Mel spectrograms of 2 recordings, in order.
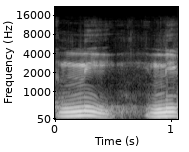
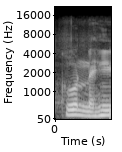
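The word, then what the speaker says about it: knee: यहाँ पर के जो है, के लेटर, ये खामोश लेटर है, साइलेंट लेटर है। कैसा लेटर है? Silent letter. यहाँ पर हम के की आवाज़ को नहीं निकालेंगे, उसको नी पढ़ेंगे, किनी नहीं पढ़ेंगे, बल्कि हम क्या पढ़ेंगे? नी पढ़ेंगे।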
